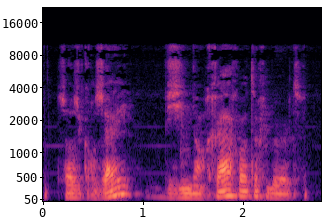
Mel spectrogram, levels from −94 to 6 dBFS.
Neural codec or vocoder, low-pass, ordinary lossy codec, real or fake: none; 9.9 kHz; MP3, 96 kbps; real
